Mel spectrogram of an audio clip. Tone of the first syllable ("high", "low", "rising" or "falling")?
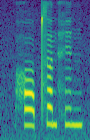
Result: low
